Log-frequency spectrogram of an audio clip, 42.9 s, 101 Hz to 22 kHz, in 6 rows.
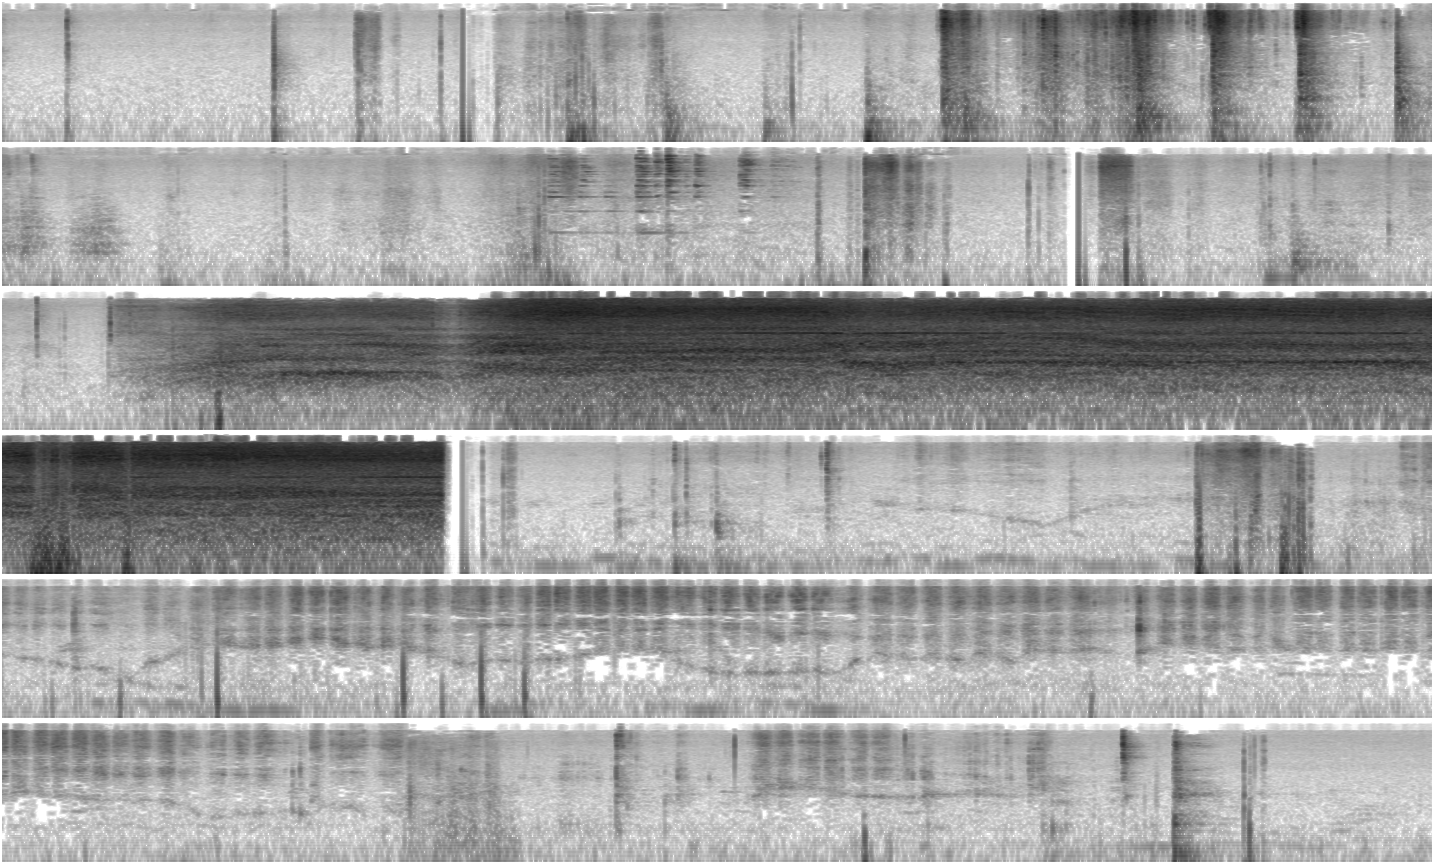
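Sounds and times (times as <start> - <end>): motor rushing noise: 14.9 - 23.7.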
